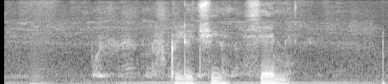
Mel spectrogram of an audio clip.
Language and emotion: Russian, neutral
